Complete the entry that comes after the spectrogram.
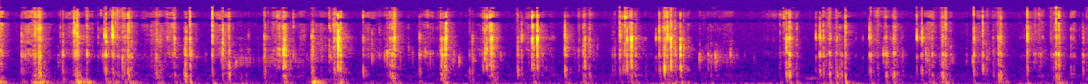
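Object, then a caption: Soap bar scratched with fingernails. Long nails scratch quickly across the grooved face of a solid yellow bar of soap held in the hand. The result is a soft, continuous run of short, bright rasping strokes with some dull low thumps, each stroke dying away almost at once.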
